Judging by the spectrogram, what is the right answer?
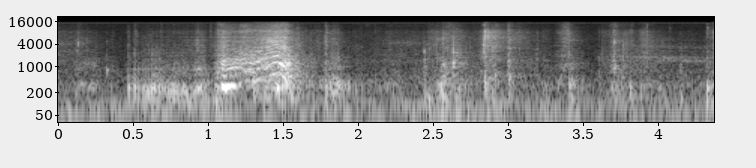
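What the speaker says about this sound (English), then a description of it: "Little metallic feeling zip pull." Metal zipper on a MindShift Gear Photocross 13 camera bag being pulled, a close, scratchy rasp with a louder burst mid-way followed by several shorter zip strokes and fabric handling.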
